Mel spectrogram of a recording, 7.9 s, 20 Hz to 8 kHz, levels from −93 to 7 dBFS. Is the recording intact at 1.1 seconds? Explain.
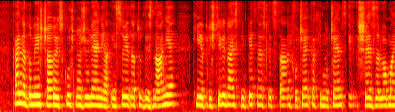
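No, not quite. Right around there, from 0.98 to 1.09 s, just before "to izkušnjo življenja in", there's a burst of packet loss. The receiver stretches the last sound into a fading buzz or hiss, then jumps ahead, dropping about 90 ms.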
